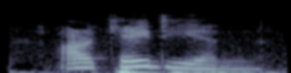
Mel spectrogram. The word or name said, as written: arcadian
